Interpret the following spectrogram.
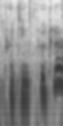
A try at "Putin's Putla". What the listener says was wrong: Putin's Putla, there's no N in it. Putin's Putla. Putin's not, not Puntang.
